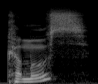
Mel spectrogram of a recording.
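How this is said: The name is said with an American accent.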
